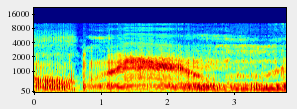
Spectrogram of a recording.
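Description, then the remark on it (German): A wolf lying in bed snoring loudly, loud enough to be heard into the forest, with a rasping, growly rumble: a short snort, a brief break, then one long drawn-out snore whose pitch swells upward and sinks back down. “Dann legte er sich wieder hin und fing an zu schnarchen, dass man es bis in den Wald hinein hörte.”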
